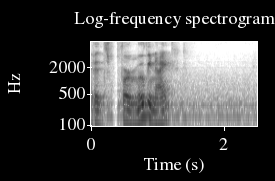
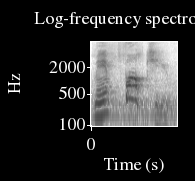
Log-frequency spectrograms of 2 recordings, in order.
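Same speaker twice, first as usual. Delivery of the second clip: softer, slow muttered insult; a quieter, slow mock brush-off; quiet slow mock curse; 4 semitones higher, 11 dB quieter, slower than usual. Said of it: "I was like".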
